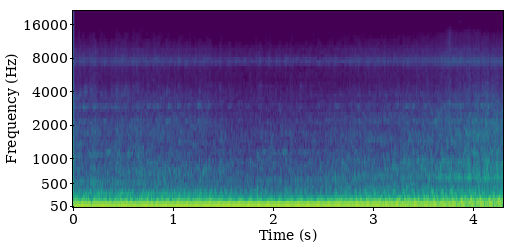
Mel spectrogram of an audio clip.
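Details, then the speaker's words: 1984 Mazda RX-7 with swapped Ford V8 after carb rebuild: deep steady V8 burble holding an even idle without stumbling; oil diluted by fuel from sticking needle and seat. "Sweet, we got an idle. Got a lot of gas in the oil from the needle and seat sticking, so it's probably pretty darn thin. But it's running, so that's a step in the right direction."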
